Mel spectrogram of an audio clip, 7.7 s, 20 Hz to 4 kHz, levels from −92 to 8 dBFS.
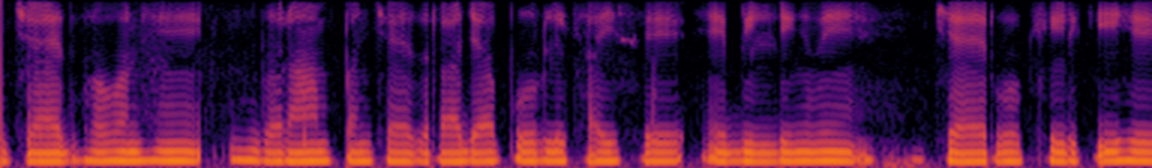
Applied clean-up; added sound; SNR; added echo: none; none; none; none.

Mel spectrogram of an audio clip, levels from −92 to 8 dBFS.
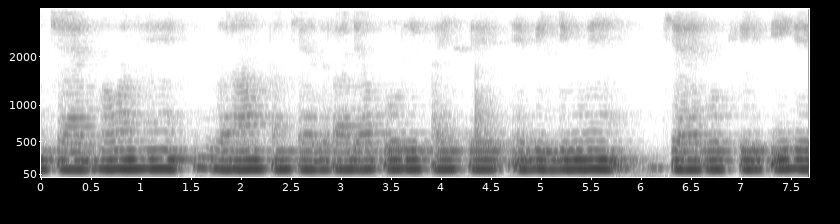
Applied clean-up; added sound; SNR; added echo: none; none; none; reverberation time 1.0 s.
